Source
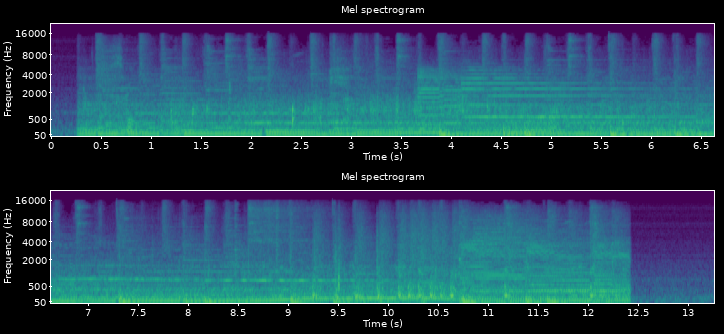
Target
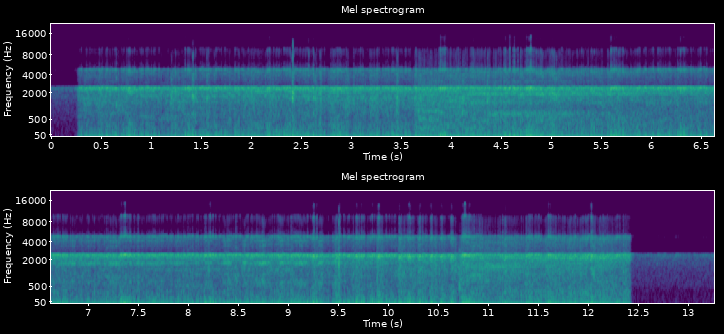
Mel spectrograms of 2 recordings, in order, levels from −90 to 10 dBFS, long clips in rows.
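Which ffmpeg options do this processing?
-af "afftfilt=real='hypot(re,im)*cos(2*PI*random(0))':imag='hypot(re,im)*sin(2*PI*random(1))':win_size=512:overlap=0.75,lowpass=f=2.1k:t=q:w=0.5098,lowpass=f=2.1k:t=q:w=0.6013,lowpass=f=2.1k:t=q:w=0.9,lowpass=f=2.1k:t=q:w=2.563,afreqshift=-2500,aeval=exprs='0.224*(cos(1*acos(clip(val(0)/0.224,-1,1)))-cos(1*PI/2))+0.0224*(cos(4*acos(clip(val(0)/0.224,-1,1)))-cos(4*PI/2))+0.0398*(cos(6*acos(clip(val(0)/0.224,-1,1)))-cos(6*PI/2))':c=same,volume=2.5dB"

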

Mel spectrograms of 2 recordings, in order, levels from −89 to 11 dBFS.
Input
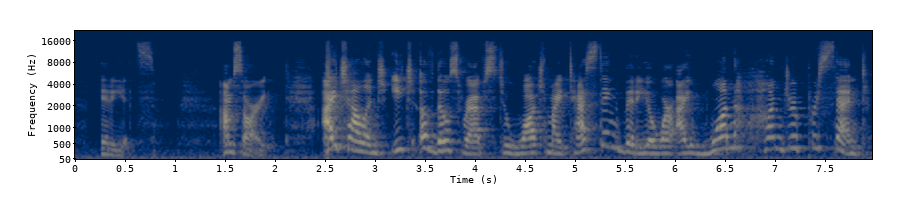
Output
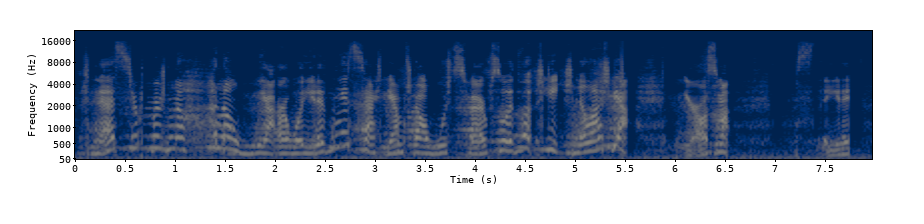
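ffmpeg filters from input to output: -filter_complex "[0:a]areverse,acrossover=split=420|880|2500|5000[a][b][c][d][e];[a]acompressor=threshold=-46dB:ratio=4[f];[b]acompressor=threshold=-41dB:ratio=4[g];[c]acompressor=threshold=-41dB:ratio=4[h];[d]acompressor=threshold=-43dB:ratio=4[i];[e]acompressor=threshold=-54dB:ratio=4[j];[f][g][h][i][j]amix=inputs=5:normalize=0"

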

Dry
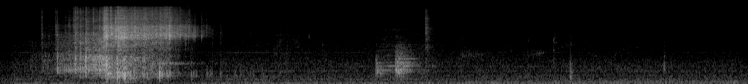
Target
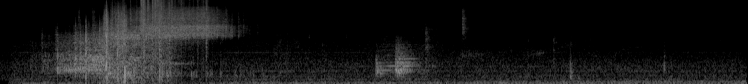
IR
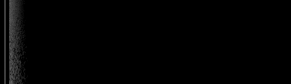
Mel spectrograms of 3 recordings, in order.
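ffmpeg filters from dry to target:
-filter_complex "[0:a]acrossover=split=230|4200[a][b][c];[a]adelay=80[d];[c]adelay=370[e];[d][b][e]amix=inputs=3:normalize=0,aeval=exprs='0.398*(cos(1*acos(clip(val(0)/0.398,-1,1)))-cos(1*PI/2))+0.158*(cos(7*acos(clip(val(0)/0.398,-1,1)))-cos(7*PI/2))':c=same,volume=-5dB"

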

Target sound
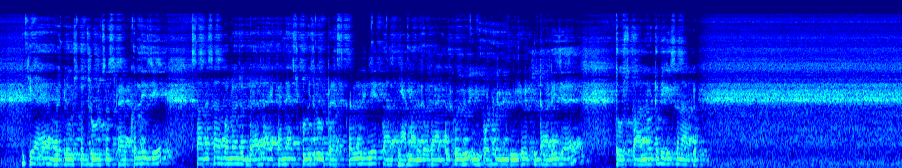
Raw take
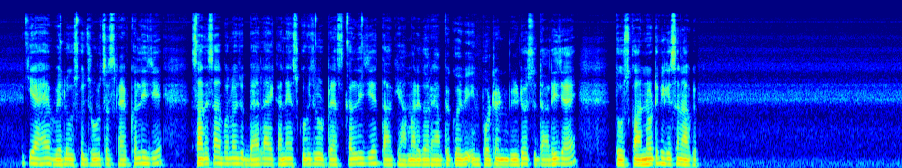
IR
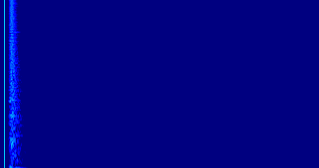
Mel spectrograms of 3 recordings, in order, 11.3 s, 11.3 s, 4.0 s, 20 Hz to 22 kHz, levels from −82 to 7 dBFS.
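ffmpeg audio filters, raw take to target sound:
-filter_complex "[0:a]lowshelf=f=260:g=-12,acrossover=split=270|830|4200[a][b][c][d];[a]acompressor=threshold=-46dB:ratio=4[e];[b]acompressor=threshold=-38dB:ratio=4[f];[c]acompressor=threshold=-45dB:ratio=4[g];[d]acompressor=threshold=-41dB:ratio=4[h];[e][f][g][h]amix=inputs=4:normalize=0,alimiter=level_in=4dB:limit=-24dB:level=0:latency=1,volume=-4dB,acompressor=threshold=-46dB:ratio=6,asettb=1/sr,asplit=3[i][j][k];[i]atrim=end=4.314[l];[j]atrim=start=4.31:end=6.74,asetpts=PTS-STARTPTS,afade=t=in:d=0.004:c=qsin,afade=t=out:st=2.426:d=0.004:c=qsin,acrossover=split=1400|5000[m][n][o];[n]adelay=50[p];[o]adelay=310[q];[m][p][q]amix=inputs=3:normalize=0,atrim=end_sample=107163[r];[k]atrim=start=6.736[s];[l][r]acrossfade=d=0.004:c1=hsin:c2=qsin[t];[t][s]acrossfade=d=0.004:c1=qsin:c2=hsin[u];[1:a]atrim=start_sample=2205[v];[u][v]afir=irnorm=-1:irlink=0,volume=12dB"

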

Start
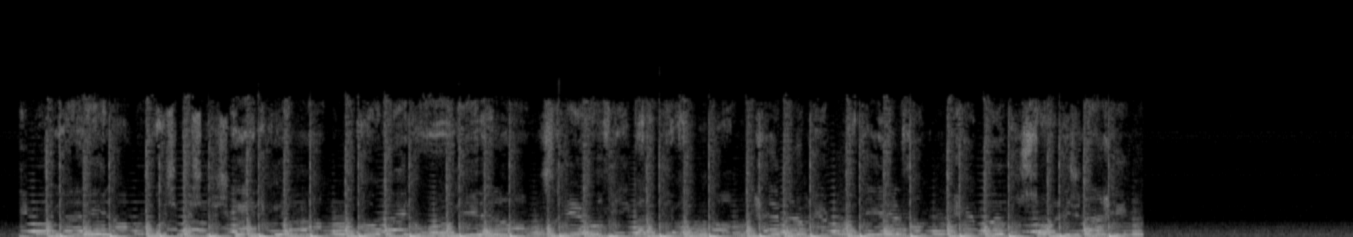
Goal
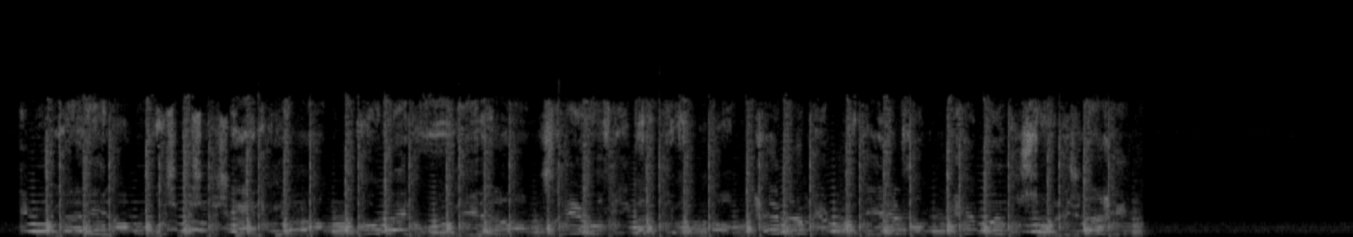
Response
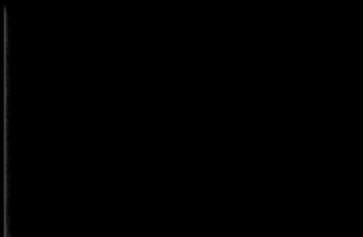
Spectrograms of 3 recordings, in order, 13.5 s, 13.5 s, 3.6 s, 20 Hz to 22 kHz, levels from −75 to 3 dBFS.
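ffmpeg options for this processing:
-filter_complex "[0:a]highpass=970[a];[1:a]atrim=start_sample=2205[b];[a][b]afir=irnorm=-1:irlink=0,volume=3dB"

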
